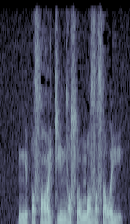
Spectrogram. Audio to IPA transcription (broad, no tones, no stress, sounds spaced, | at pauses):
ŋ e p e sˤ ʕ e c i n z ɒ sˤ ɾ u m i zˤ e sˤ ɾ i j i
